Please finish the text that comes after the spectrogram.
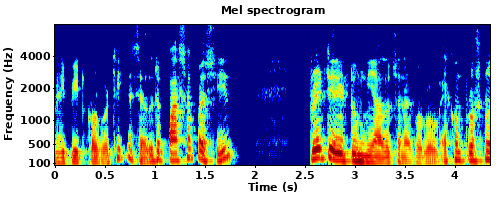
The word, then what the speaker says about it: Präteritum: যেহেতু এখানে এ আছে এর উপরে উমলা আউট আছে। সাধারণত আমরা আ বলি। আ এর উপরে যদি উমলাউট থাকে সেটাকে আমরা এ উচ্চারণ করি। ওই জন্য প্রে টেরিটুম আমরা বলে থাকি।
